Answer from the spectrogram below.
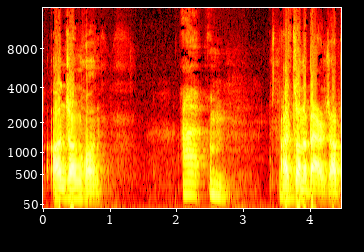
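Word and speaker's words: Ahn Jung-hwan: A-H-N. – What are you doing? No, that's. – An Jung Hwan is how you say it.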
